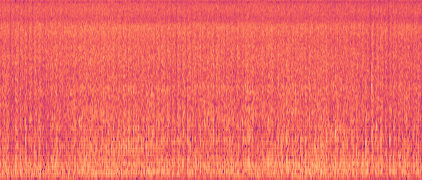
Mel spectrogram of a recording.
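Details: Top Fuel Dragster engine after rebuild: dense, rapid crackling blown-engine roar at idle with a steady, even beat and no misses or knocks; normal idle.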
